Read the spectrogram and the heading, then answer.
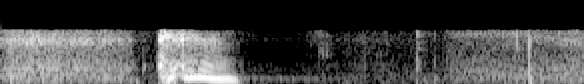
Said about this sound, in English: That was so hard because I had to cough for the last minute, and I thought, I can't cough because I have a microphone. How do I turn this thing off?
